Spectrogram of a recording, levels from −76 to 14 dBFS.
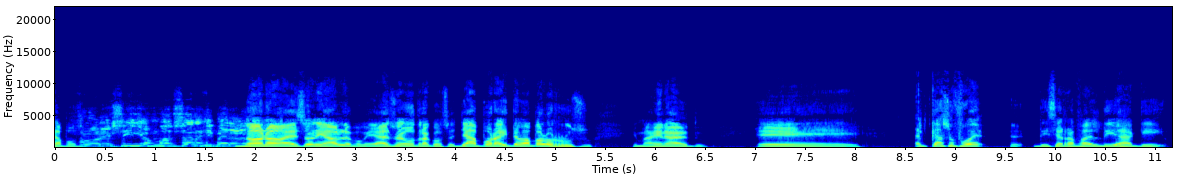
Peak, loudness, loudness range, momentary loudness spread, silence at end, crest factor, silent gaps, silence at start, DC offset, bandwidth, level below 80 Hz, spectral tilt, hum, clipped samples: -10 dBFS; -28 LUFS; 7 LU; 16 LU; 0.1 s; 20 dB; none; 0 s; under 0.1%; 12 kHz; -62 dBFS; -4.5 dB/octave; none; under 0.1%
